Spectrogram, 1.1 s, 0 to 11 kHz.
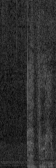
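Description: Swarm of bees buzzing around Candyman as he floats toward a woman in the 2021 horror film, a dense insect drone that swells up abruptly after a moment of quiet, short and close.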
